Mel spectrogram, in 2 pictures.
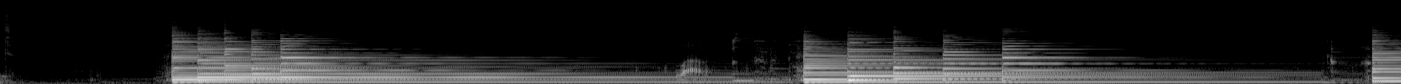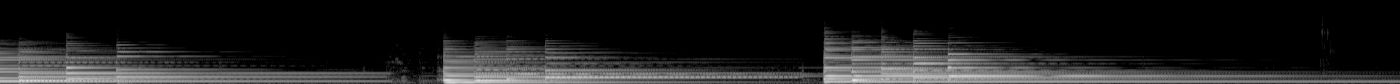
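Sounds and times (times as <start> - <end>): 
guitar chords played one at a time: 1.6 - 28.0.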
